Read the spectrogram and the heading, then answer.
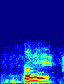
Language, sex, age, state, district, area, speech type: Maithili, female, 30-45, Bihar, Muzaffarpur, rural, conversation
